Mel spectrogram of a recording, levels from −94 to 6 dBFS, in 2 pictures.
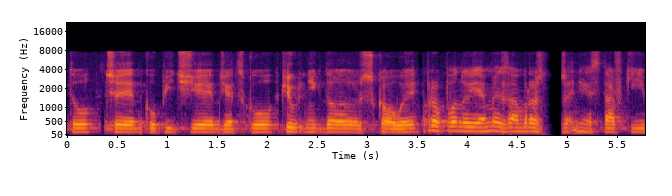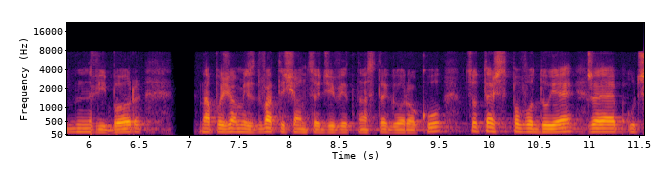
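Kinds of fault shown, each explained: Repeated stalls (stutter): Packets kept arriving late, so the jitter buffer ran dry again and again and the receiver stretched the last sound over each wait. From 3.18 to 4.71 s there are 25 tiny gaps, none longer than 30 ms, adding 267 ms (17% of that stretch). From 5.85 to 6.80 s there are 14 gaps of at most 12 ms, adding 128 ms. Unlike a freeze, these are many brief hitches rather than one hold, and nothing is lost.
Call audio freeze: A single longer hold where the sound hangs, fades and then stops before playback resumes exactly where it left off, likely because packets were held up in transit and the jitter buffer ran empty. At 4.75 to 4.97 s it inserts 208 ms, the last 100 ms silent. At 6.82 to 7.08 s it inserts 245 ms, 200 ms of it silent. Each freeze adds that much delay, and no audio goes missing. It differs from stutter by being one continuous pause.
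Jitter buffer slow-down: To rebuild its reserve, the receiver repeated single pitch periods many times over, so the audio drags without any drop in pitch. Between 8.09 and 9.08 s, playback runs at about 93% speed and gains 77 ms, with sounds drawn out. Unlike stalls or freezes, there is no audible gap, only a continuous slowing.
Jitter buffer speed-up: The receiver held more audio than it aimed for and trimmed short pitch-period pieces to catch up, so the sound hurries along at an unchanged pitch. From 10.63 to 11.43 s it plays at about 106% speed, dropping roughly 50 ms in total. It is the mirror image of the slow-down: the sound is compressed rather than stretched, and nothing is paused or repeated.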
